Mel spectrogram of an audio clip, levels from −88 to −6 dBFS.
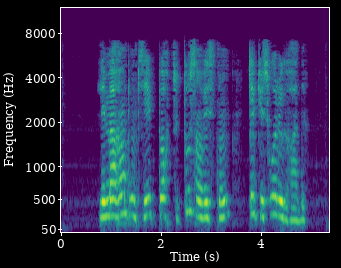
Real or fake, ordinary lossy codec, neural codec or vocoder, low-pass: real; AAC, 32 kbps; none; 7.2 kHz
